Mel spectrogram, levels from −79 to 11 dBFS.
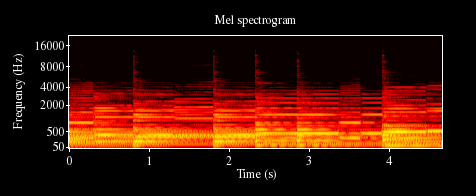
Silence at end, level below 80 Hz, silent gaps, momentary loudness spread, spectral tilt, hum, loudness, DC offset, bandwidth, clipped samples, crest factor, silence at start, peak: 0 s; -50 dBFS; none; 6 LU; -9.5 dB/octave; none; -18 LUFS; under 0.1%; 7.2 kHz; under 0.1%; 14 dB; 0 s; -4 dBFS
